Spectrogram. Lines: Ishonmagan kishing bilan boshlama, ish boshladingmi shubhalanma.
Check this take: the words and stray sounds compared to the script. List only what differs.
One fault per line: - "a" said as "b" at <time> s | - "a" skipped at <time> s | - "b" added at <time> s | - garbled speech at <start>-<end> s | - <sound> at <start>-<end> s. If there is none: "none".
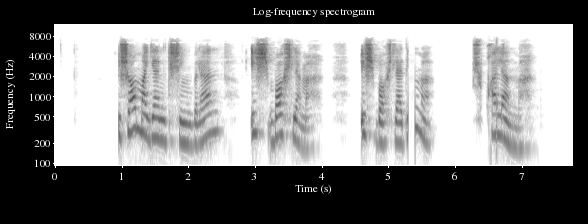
- "ish" added at 3.0 s
- dropout at 5.3-5.4 s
